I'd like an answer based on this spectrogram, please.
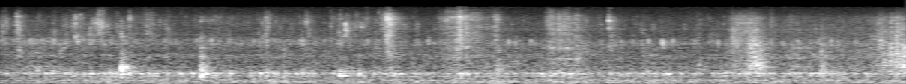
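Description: Soft wet scraping of a thick egg-and-cheese mixture being scraped out of a stainless steel bowl and spread across a parchment-lined baking tray, with a handful of light clicks from the utensil against the bowl and tray. A faint steady hum runs underneath.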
